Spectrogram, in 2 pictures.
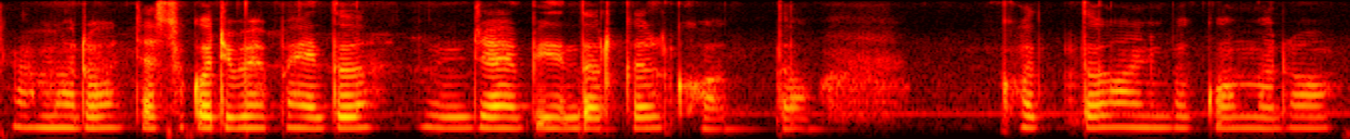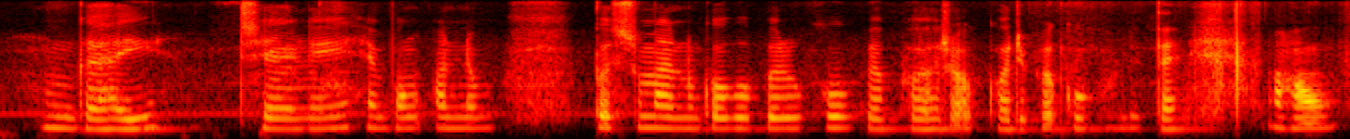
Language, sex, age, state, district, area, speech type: Odia, female, 45-60, Odisha, Kandhamal, rural, spontaneous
